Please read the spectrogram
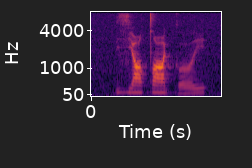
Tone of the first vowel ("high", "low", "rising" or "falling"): high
